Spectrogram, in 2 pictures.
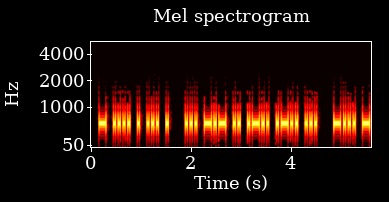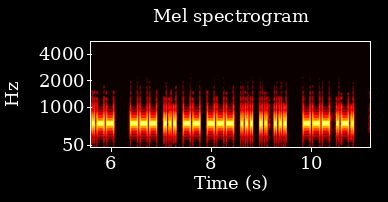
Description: Morse code, heard as a keyed tone, about 25 wpm, 600 Hz. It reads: THESE SKILLS BY OSMOSIS OR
